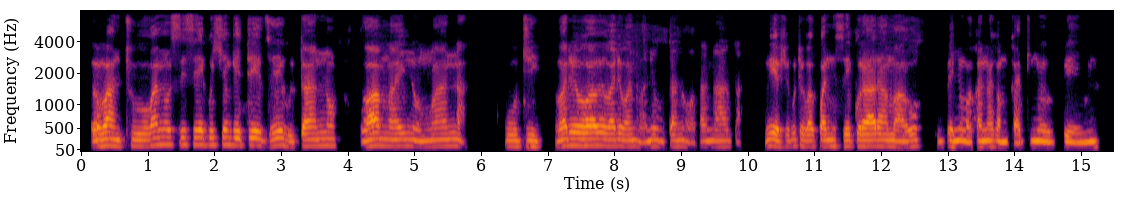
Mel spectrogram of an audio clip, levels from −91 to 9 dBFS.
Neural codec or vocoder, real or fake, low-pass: codec, 44.1 kHz, 2.6 kbps, SNAC; fake; 7.2 kHz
